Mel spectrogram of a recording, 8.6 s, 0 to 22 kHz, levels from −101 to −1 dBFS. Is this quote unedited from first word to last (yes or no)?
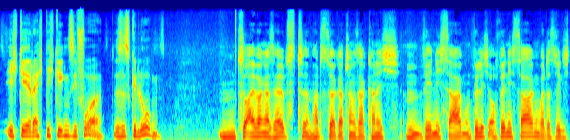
no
